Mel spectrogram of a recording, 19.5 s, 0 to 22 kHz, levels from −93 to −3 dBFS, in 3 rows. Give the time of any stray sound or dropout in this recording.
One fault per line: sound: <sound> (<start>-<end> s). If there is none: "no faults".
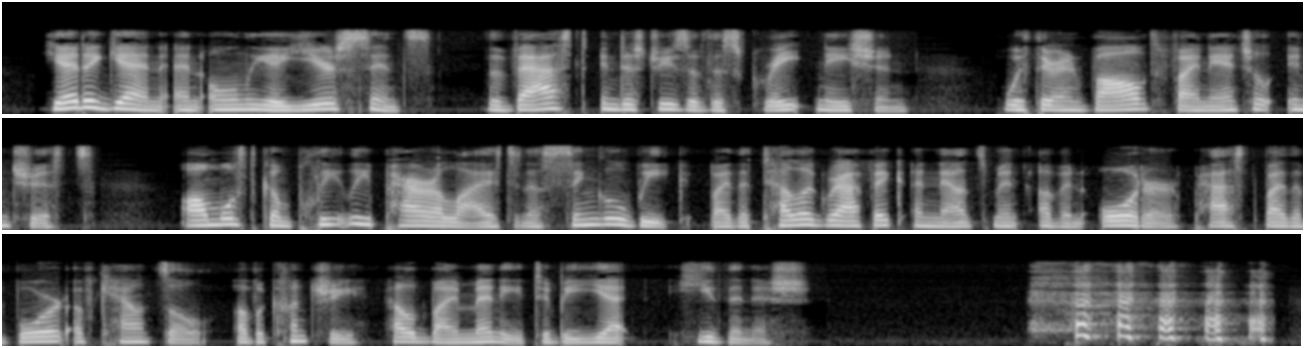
sound: laugh (18.1-19.4 s)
